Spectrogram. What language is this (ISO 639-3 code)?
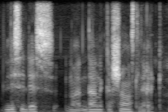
wol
